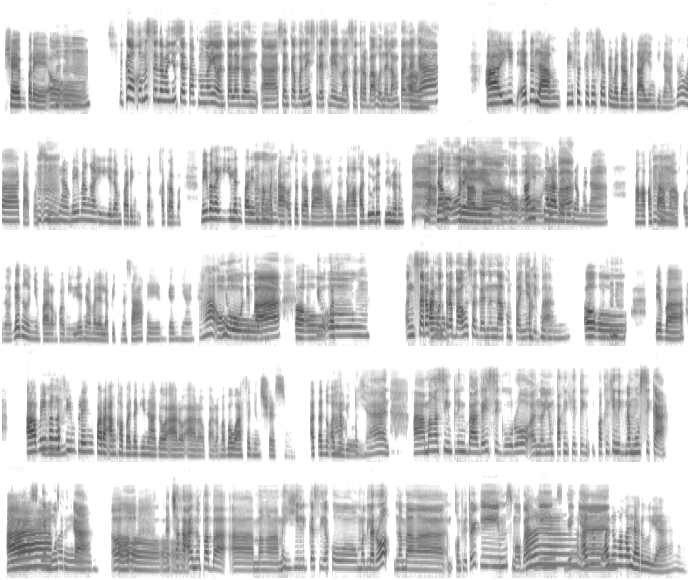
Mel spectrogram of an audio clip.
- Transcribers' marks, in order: bird; "Talagang" said as "talagon"; chuckle; tapping; other background noise
- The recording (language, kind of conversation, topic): Filipino, unstructured, Paano mo hinaharap ang stress sa trabaho?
